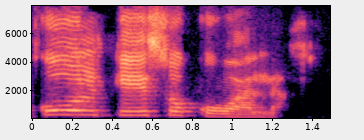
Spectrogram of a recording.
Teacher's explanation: la oclusiva velar sorda que puede ser representada por la letra c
